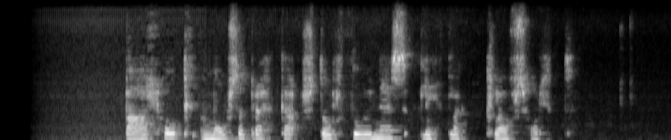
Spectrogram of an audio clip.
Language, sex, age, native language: Icelandic, female, 30-39, Icelandic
